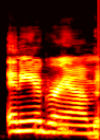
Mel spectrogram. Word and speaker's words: Enneagram: Say it right. – Enneagram test. There we go.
